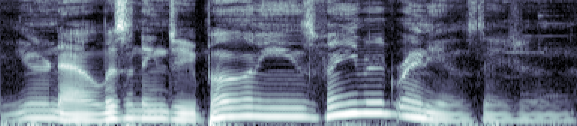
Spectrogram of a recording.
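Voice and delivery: slow, drawn-out jazz radio announcer; boring radio host. Retold or imitated. Co-host mimicking a jazz radio show host, slow radio voice. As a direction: stretch the words like a sleepy radio DJ. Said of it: "that really boring radio chat".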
